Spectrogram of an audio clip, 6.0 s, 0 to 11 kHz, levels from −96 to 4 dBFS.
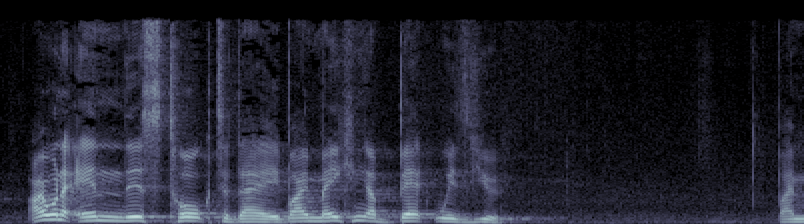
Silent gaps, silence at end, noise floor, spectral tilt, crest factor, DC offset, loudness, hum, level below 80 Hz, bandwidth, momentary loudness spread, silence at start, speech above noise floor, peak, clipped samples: none; 0 s; -65 dBFS; -5.5 dB/octave; 18 dB; under 0.1%; -27 LUFS; none; -72 dBFS; 10.5 kHz; 12 LU; 0.25 s; 39 dB; -10 dBFS; under 0.1%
